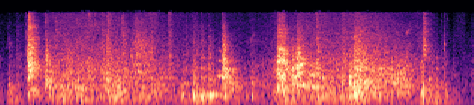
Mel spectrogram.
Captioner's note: metal clunking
